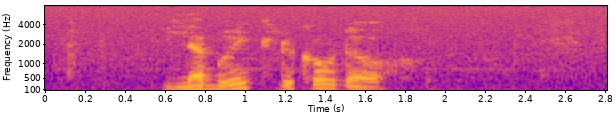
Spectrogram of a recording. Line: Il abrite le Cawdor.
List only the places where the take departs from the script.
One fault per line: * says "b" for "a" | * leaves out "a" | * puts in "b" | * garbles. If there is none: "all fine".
all fine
